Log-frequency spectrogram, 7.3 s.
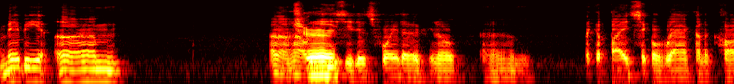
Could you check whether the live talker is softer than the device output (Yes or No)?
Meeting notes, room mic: No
